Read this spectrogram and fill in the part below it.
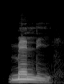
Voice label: "meñli", Apatani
